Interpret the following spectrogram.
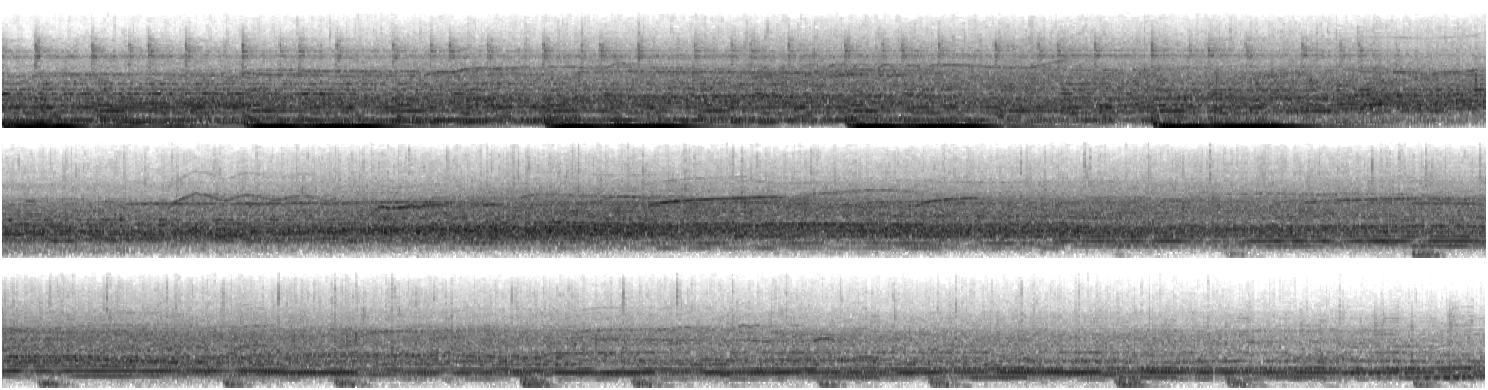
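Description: Live electronic dance music: a deep bass pulse sounds about every two seconds, then drops out about ten seconds in, leaving sustained synth chords. Crowd cheering and whistling rises over the breakdown, and sparse clicking percussion comes in during the second half.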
